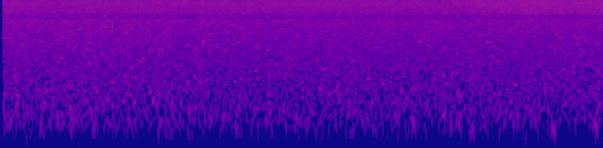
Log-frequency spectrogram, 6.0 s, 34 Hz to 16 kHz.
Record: {
  "cough_length": "6.0 s",
  "cough_amplitude": 36,
  "cough_signal_mean_std_ratio": 1.23,
  "survey_phase": "beta (2021-08-13 to 2022-03-07)",
  "age": "65+",
  "gender": "Male",
  "wearing_mask": "No",
  "symptom_cough_any": true,
  "symptom_abdominal_pain": true,
  "symptom_fatigue": true,
  "smoker_status": "Ex-smoker",
  "respiratory_condition_asthma": false,
  "respiratory_condition_other": false,
  "recruitment_source": "REACT",
  "submission_delay": "4 days",
  "covid_test_result": "Negative",
  "covid_test_method": "RT-qPCR",
  "influenza_a_test_result": "Negative",
  "influenza_b_test_result": "Negative"
}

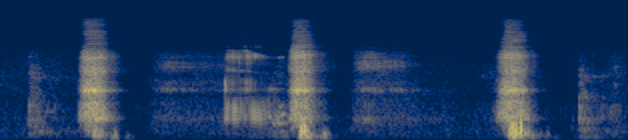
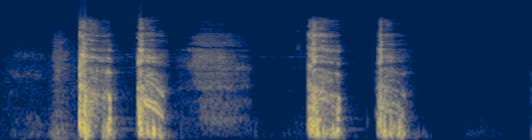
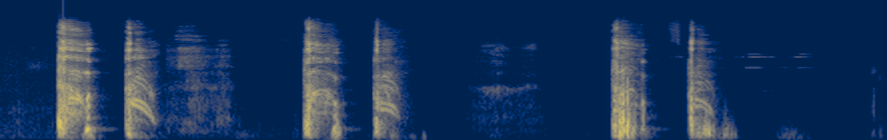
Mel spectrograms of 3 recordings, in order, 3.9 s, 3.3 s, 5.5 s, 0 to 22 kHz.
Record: {
  "exhalation_length": "3.9 s",
  "exhalation_amplitude": 21625,
  "exhalation_signal_mean_std_ratio": 0.27,
  "cough_length": "3.3 s",
  "cough_amplitude": 32768,
  "cough_signal_mean_std_ratio": 0.31,
  "three_cough_length": "5.5 s",
  "three_cough_amplitude": 29556,
  "three_cough_signal_mean_std_ratio": 0.27,
  "survey_phase": "alpha (2021-03-01 to 2021-08-12)",
  "age": "45-64",
  "gender": "Female",
  "wearing_mask": "No",
  "symptom_diarrhoea": true,
  "smoker_status": "Never smoked",
  "respiratory_condition_asthma": false,
  "respiratory_condition_other": false,
  "recruitment_source": "REACT",
  "submission_delay": "5 days",
  "covid_test_result": "Negative",
  "covid_test_method": "RT-qPCR"
}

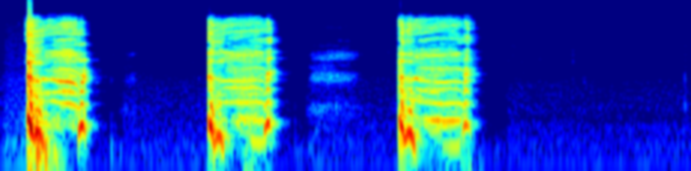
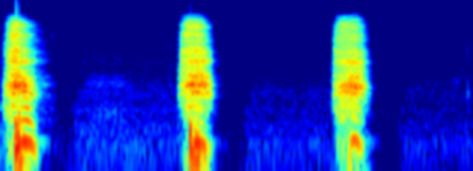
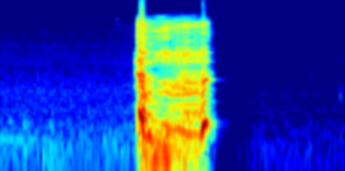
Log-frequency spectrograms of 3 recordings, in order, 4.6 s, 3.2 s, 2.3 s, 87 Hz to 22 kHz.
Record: {
  "three_cough_length": "4.6 s",
  "three_cough_amplitude": 32768,
  "three_cough_signal_mean_std_ratio": 0.29,
  "exhalation_length": "3.2 s",
  "exhalation_amplitude": 32671,
  "exhalation_signal_mean_std_ratio": 0.32,
  "cough_length": "2.3 s",
  "cough_amplitude": 32768,
  "cough_signal_mean_std_ratio": 0.3,
  "survey_phase": "beta (2021-08-13 to 2022-03-07)",
  "age": "18-44",
  "gender": "Female",
  "wearing_mask": "Yes",
  "symptom_runny_or_blocked_nose": true,
  "symptom_shortness_of_breath": true,
  "symptom_sore_throat": true,
  "symptom_onset": "12 days",
  "smoker_status": "Ex-smoker",
  "respiratory_condition_asthma": false,
  "respiratory_condition_other": true,
  "recruitment_source": "REACT",
  "submission_delay": "1 day",
  "covid_test_result": "Negative",
  "covid_test_method": "RT-qPCR"
}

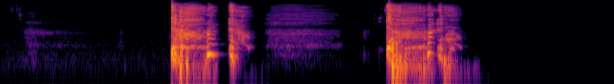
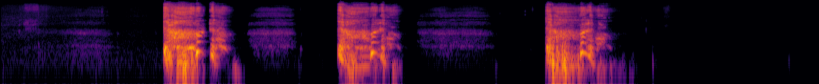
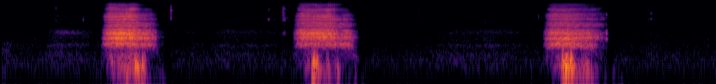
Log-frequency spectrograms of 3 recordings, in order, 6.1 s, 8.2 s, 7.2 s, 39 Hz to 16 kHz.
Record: {
  "cough_length": "6.1 s",
  "cough_amplitude": 32768,
  "cough_signal_mean_std_ratio": 0.28,
  "three_cough_length": "8.2 s",
  "three_cough_amplitude": 31156,
  "three_cough_signal_mean_std_ratio": 0.31,
  "exhalation_length": "7.2 s",
  "exhalation_amplitude": 12786,
  "exhalation_signal_mean_std_ratio": 0.35,
  "survey_phase": "alpha (2021-03-01 to 2021-08-12)",
  "age": "18-44",
  "gender": "Female",
  "wearing_mask": "No",
  "symptom_cough_any": true,
  "symptom_abdominal_pain": true,
  "smoker_status": "Never smoked",
  "respiratory_condition_asthma": false,
  "respiratory_condition_other": false,
  "recruitment_source": "Test and Trace",
  "submission_delay": "1 day",
  "covid_ct_value": 33.1,
  "covid_ct_gene": "ORF1ab gene"
}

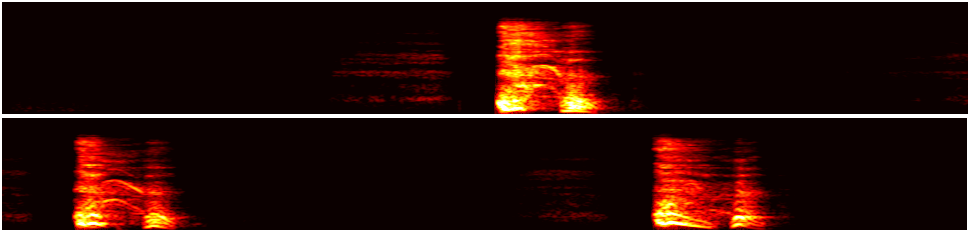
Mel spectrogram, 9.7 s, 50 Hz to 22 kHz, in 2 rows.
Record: {
  "three_cough_length": "9.7 s",
  "three_cough_amplitude": 28188,
  "three_cough_signal_mean_std_ratio": 0.26,
  "survey_phase": "beta (2021-08-13 to 2022-03-07)",
  "age": "65+",
  "gender": "Male",
  "wearing_mask": "No",
  "symptom_none": true,
  "smoker_status": "Ex-smoker",
  "respiratory_condition_asthma": false,
  "respiratory_condition_other": false,
  "recruitment_source": "REACT",
  "submission_delay": "2 days",
  "covid_test_result": "Negative",
  "covid_test_method": "RT-qPCR",
  "influenza_a_test_result": "Negative",
  "influenza_b_test_result": "Negative"
}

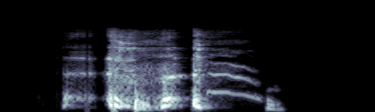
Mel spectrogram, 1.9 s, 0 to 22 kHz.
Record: {
  "cough_length": "1.9 s",
  "cough_amplitude": 27547,
  "cough_signal_mean_std_ratio": 0.39,
  "survey_phase": "beta (2021-08-13 to 2022-03-07)",
  "age": "65+",
  "gender": "Male",
  "wearing_mask": "No",
  "symptom_none": true,
  "smoker_status": "Never smoked",
  "respiratory_condition_asthma": false,
  "respiratory_condition_other": false,
  "recruitment_source": "REACT",
  "submission_delay": "2 days",
  "covid_test_result": "Negative",
  "covid_test_method": "RT-qPCR",
  "influenza_a_test_result": "Negative",
  "influenza_b_test_result": "Negative"
}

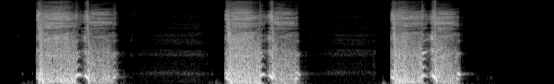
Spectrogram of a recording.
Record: {
  "three_cough_length": "5.5 s",
  "three_cough_amplitude": 32768,
  "three_cough_signal_mean_std_ratio": 0.54,
  "survey_phase": "beta (2021-08-13 to 2022-03-07)",
  "age": "45-64",
  "gender": "Female",
  "wearing_mask": "No",
  "symptom_cough_any": true,
  "symptom_runny_or_blocked_nose": true,
  "symptom_sore_throat": true,
  "symptom_change_to_sense_of_smell_or_taste": true,
  "symptom_loss_of_taste": true,
  "symptom_onset": "6 days",
  "smoker_status": "Never smoked",
  "respiratory_condition_asthma": false,
  "respiratory_condition_other": false,
  "recruitment_source": "Test and Trace",
  "submission_delay": "2 days",
  "covid_test_result": "Positive",
  "covid_test_method": "RT-qPCR"
}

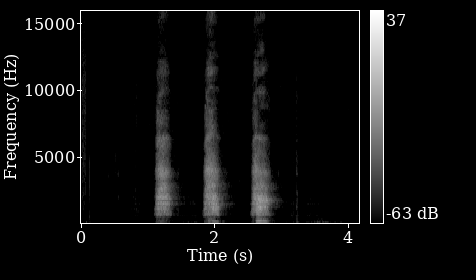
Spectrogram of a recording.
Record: {
  "exhalation_length": "4.2 s",
  "exhalation_amplitude": 2444,
  "exhalation_signal_mean_std_ratio": 0.32,
  "survey_phase": "beta (2021-08-13 to 2022-03-07)",
  "age": "18-44",
  "gender": "Female",
  "wearing_mask": "No",
  "symptom_cough_any": true,
  "symptom_runny_or_blocked_nose": true,
  "symptom_fatigue": true,
  "symptom_fever_high_temperature": true,
  "symptom_headache": true,
  "symptom_onset": "3 days",
  "smoker_status": "Never smoked",
  "respiratory_condition_asthma": false,
  "respiratory_condition_other": false,
  "recruitment_source": "Test and Trace",
  "submission_delay": "2 days",
  "covid_test_result": "Positive",
  "covid_test_method": "RT-qPCR",
  "covid_ct_value": 20.7,
  "covid_ct_gene": "ORF1ab gene"
}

